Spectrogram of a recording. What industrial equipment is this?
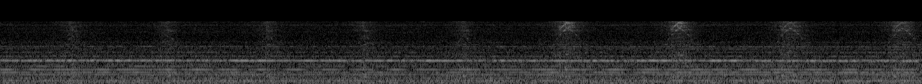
slide rail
